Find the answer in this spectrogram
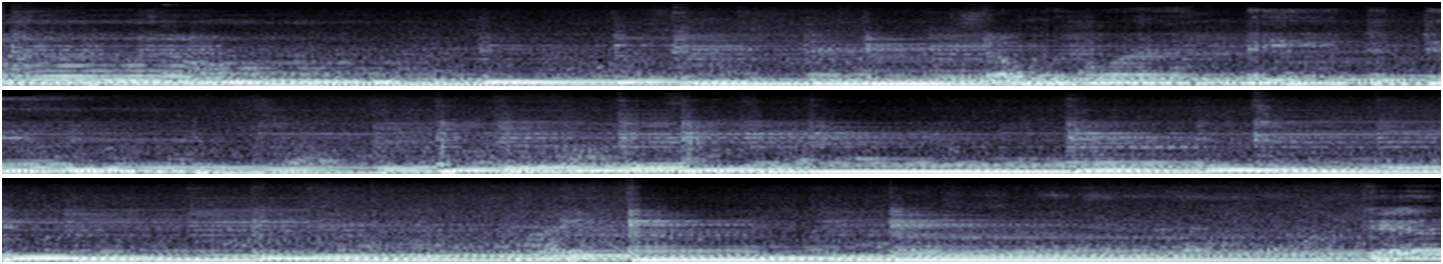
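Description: Steel-string acoustic guitar strumming a slow instrumental chord progression, the chords changing every two seconds or so.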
